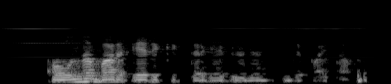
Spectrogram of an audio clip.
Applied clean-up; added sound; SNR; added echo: classical method spectral subtraction.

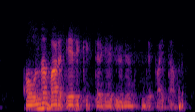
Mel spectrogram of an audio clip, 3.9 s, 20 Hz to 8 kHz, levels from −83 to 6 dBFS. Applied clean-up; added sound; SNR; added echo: none; none; none; none.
